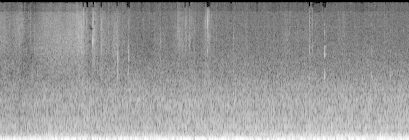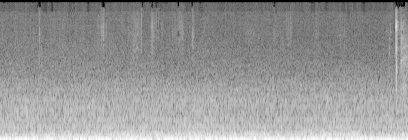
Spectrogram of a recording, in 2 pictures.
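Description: A car accelerates into its power band around city streets, with a loud, steady low engine rumble and road noise that holds throughout and no voices.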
